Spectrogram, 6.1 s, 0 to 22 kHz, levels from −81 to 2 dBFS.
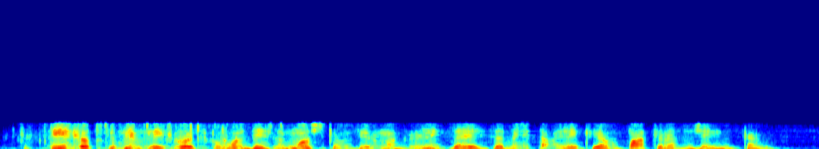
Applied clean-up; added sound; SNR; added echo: neural separator model SepFormer WHAMR!.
